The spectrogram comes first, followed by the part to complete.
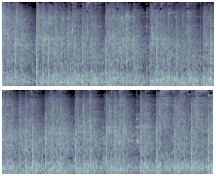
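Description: Boxing gloves striking a heavy punchbag in a rapid, continuous flurry of punches.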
